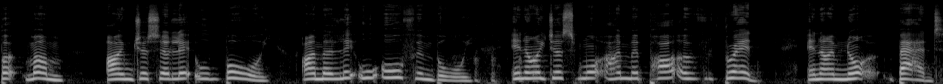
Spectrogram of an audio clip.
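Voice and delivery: put-on high, weepy, tearful little boy pleading. Acting out gluten as a little orphan boy on the stoop: weeping little child. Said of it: "Gluten's the little child sitting out on your stoop, weeping".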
